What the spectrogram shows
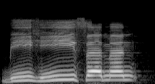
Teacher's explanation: هاء به وقعت بين متحركين ففي عندي مد صله طبيعي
